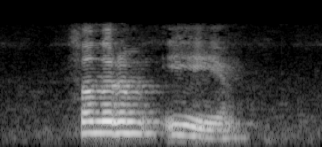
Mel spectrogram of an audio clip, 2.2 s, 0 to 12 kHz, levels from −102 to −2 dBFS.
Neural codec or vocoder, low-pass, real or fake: none; 7.2 kHz; real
